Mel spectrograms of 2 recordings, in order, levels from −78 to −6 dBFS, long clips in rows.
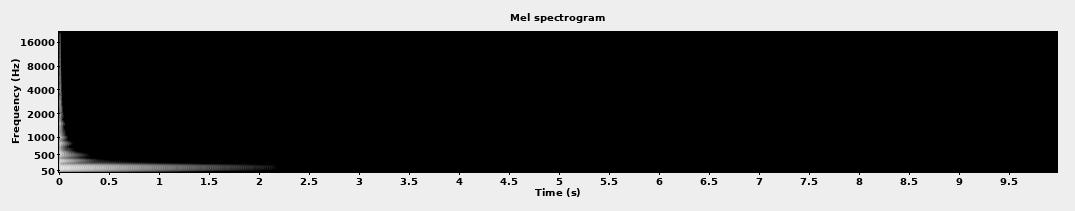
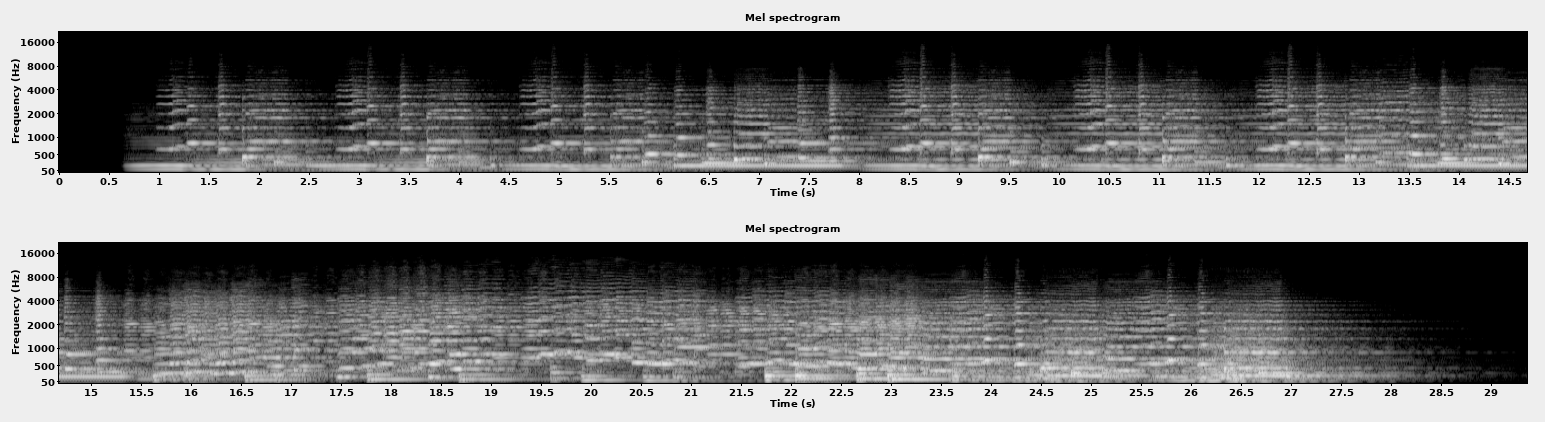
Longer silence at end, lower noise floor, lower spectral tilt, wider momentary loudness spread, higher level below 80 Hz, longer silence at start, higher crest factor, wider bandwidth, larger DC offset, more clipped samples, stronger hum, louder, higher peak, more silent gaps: first, 8.85 s vs 1.3 s; about the same, -66 dBFS vs -66 dBFS; first, -9 dB/octave vs -6 dB/octave; first, 24 LU vs 11 LU; second, -74 dBFS vs -50 dBFS; second, 0 s vs 0.65 s; first, 30 dB vs 18 dB; second, 3.8 kHz vs 13 kHz; neither; neither; neither; second, -26 LUFS vs -22 LUFS; about the same, -2 dBFS vs -4 dBFS; neither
